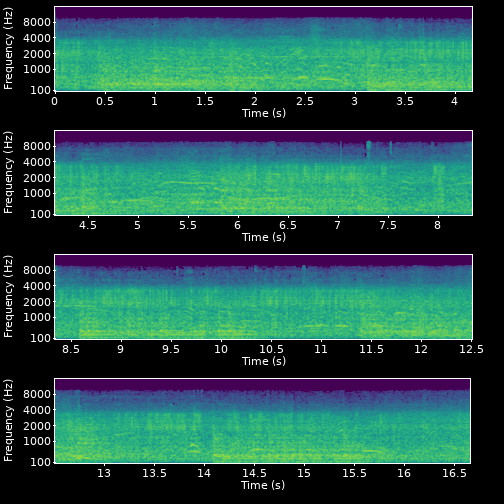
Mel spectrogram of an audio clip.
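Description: Music plays loudly over loudspeakers outdoors.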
